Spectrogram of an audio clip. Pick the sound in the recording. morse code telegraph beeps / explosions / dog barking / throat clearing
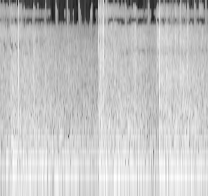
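explosions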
